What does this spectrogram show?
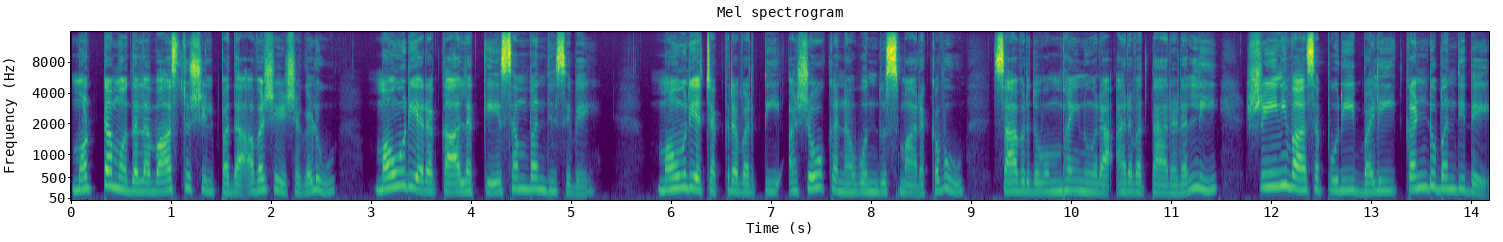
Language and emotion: Kannada, neutral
